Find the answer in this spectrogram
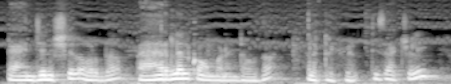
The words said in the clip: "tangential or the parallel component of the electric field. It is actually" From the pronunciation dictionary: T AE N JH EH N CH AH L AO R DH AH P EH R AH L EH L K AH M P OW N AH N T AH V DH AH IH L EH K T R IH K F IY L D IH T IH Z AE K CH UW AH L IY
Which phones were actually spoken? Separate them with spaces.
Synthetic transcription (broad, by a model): T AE N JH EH N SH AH L AO R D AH P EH R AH L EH L K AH M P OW N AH N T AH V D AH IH L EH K T R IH K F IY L IH T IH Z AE K CH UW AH L IY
